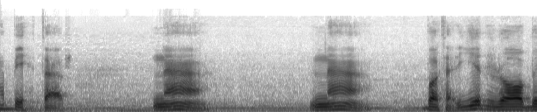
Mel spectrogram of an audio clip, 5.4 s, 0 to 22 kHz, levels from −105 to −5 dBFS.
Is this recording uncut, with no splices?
no; 1 cut; at 4.4 s

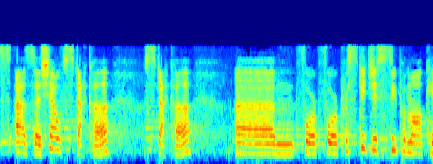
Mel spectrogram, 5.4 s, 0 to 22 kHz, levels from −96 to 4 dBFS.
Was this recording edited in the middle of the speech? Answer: yes; 2 cuts; at 1.8 s, 4.0 s

